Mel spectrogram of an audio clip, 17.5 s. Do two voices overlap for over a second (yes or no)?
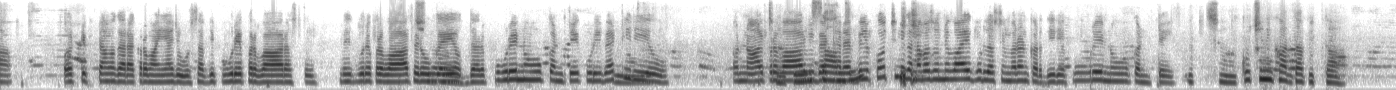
yes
